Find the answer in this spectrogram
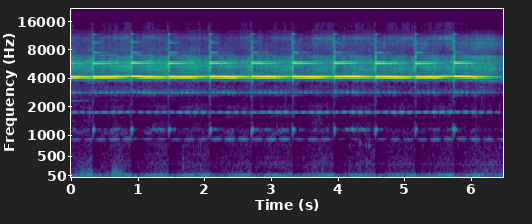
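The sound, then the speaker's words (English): The Bad Boy Mowers Divorce Bells, a bright metallic bell, strike repeatedly at a steady quick pace, about one stroke every three quarters of a second, each ring decaying before the next; loud, with no voices. “Give me a second through these bells to think of it.”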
